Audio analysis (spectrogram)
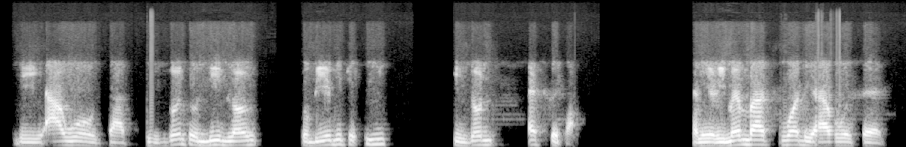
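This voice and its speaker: A man with a Yoruba accent at a fairly low pitch, moderate pace and ordinary pitch variation, with long, frequent pauses. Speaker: Ifa religious teacher. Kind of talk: religious teaching. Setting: video call on phone, outdoors. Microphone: phone with weak reception.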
